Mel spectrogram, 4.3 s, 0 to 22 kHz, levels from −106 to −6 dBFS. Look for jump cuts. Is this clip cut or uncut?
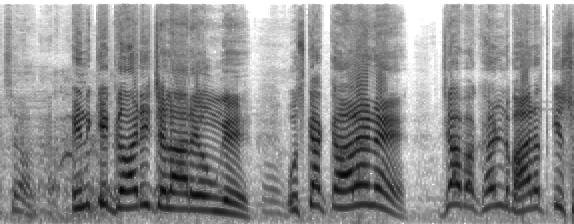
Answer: uncut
